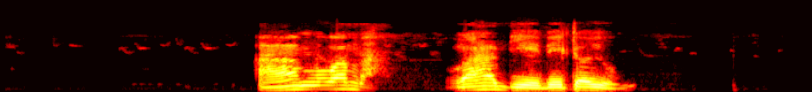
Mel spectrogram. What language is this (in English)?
Bakoko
